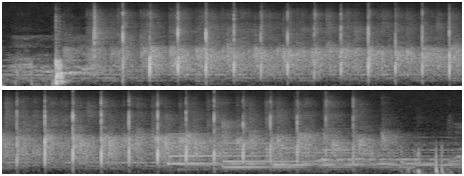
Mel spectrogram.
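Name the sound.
congregation applauding in church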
